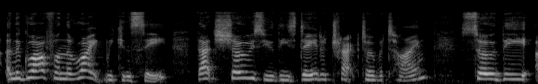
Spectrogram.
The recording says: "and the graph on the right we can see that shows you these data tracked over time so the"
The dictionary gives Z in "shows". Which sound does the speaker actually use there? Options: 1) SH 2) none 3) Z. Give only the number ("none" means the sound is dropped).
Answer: 3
